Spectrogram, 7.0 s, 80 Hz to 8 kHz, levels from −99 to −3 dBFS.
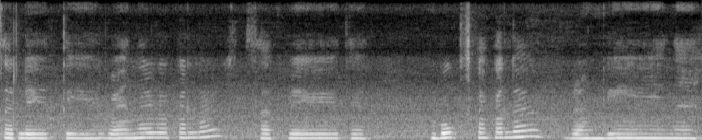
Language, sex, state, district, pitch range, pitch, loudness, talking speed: Hindi, female, Rajasthan, Bikaner, 225-255 Hz, 230 Hz, -18 LUFS, 110 wpm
